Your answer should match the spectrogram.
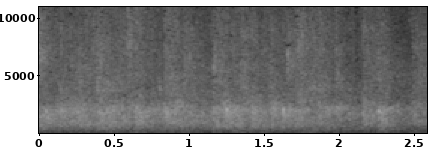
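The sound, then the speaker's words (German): A crowd at a book reading applauds steadily for the attendance of Kultusminister Schreier, dense clapping filling the whole stretch at an even, fairly loud level with no voices over it. “Ja, das ist ein Applaus wert, finde ich auch.”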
